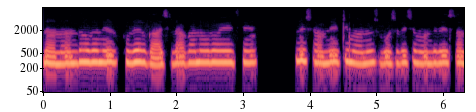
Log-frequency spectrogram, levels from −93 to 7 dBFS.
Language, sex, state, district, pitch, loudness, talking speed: Bengali, female, West Bengal, Malda, 285 Hz, -18 LUFS, 135 wpm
